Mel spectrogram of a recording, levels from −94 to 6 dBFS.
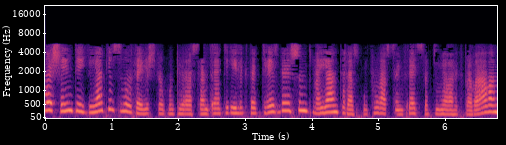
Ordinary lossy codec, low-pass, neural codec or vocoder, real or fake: MP3, 24 kbps; 5.4 kHz; codec, 16 kHz, 0.5 kbps, FreqCodec, smaller model; fake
